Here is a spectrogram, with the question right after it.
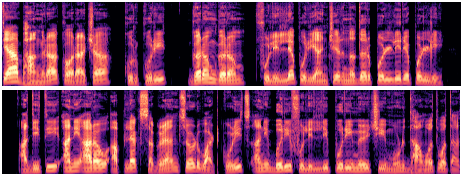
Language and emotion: Goan Konkani, neutral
